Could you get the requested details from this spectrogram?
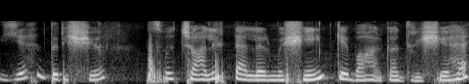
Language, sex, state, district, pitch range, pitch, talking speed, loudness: Hindi, female, Bihar, Gaya, 205-255 Hz, 220 Hz, 90 wpm, -14 LUFS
